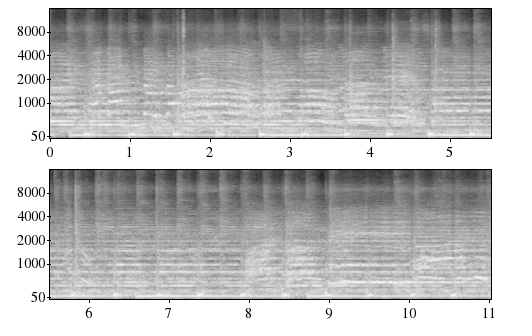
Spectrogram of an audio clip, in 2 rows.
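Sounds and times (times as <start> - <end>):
group singing gospel song: 0.0 - 11.0
guitar accompaniment: 0.0 - 11.0
hand clapping: 3.7 - 7.3.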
